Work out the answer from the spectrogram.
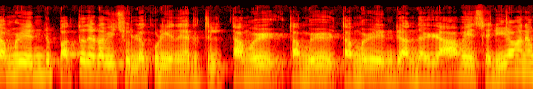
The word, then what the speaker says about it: தமிழ்: தமிழ் வழி பழம் மொழி ழ ழ என்று உச்சரிக்க வேண்டும் பலரும் லா லா என்று உச்சரிக்கின்றார்கள் அப்படி உச்சரிக்கக்கூடாது லா என்று தான் உச்சரிக்க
